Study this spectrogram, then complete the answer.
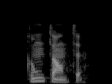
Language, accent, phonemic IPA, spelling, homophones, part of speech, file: French, France, /kɔ̃.tɑ̃t/, contentes, contente, adjective, LL-Q150 (fra)-contentes.wav
- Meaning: feminine plural of content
